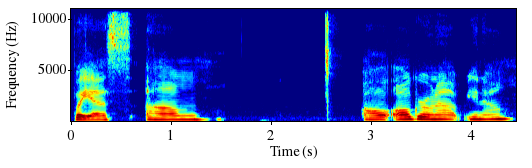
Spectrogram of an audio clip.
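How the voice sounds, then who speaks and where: A woman's voice: mid-range voice, fairly even intonation, slow pace, a little mellow, clear, resonant tone, no room sound. Wry, playful woman podcast co-host. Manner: wry, self-deprecating, playful asides. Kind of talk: casual chat. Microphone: video call setup.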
